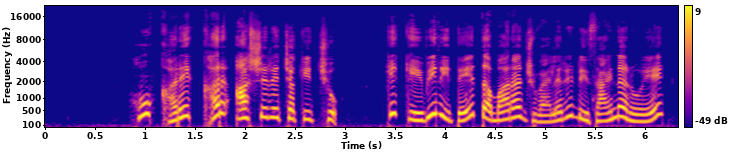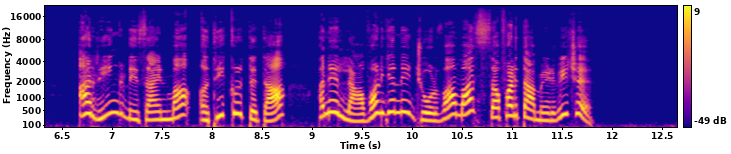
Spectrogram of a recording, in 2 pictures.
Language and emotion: Gujarati, surprised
